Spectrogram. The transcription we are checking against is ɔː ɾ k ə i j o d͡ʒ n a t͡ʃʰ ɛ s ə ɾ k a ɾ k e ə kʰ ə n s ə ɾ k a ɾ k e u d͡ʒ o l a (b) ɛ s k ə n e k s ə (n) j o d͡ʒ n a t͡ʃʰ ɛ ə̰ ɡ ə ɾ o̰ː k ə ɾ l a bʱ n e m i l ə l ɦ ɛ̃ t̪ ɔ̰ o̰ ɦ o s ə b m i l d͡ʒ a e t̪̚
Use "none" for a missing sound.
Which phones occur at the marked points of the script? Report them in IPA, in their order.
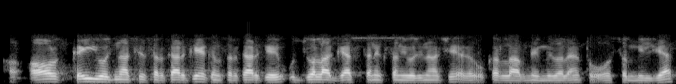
ɡ, n

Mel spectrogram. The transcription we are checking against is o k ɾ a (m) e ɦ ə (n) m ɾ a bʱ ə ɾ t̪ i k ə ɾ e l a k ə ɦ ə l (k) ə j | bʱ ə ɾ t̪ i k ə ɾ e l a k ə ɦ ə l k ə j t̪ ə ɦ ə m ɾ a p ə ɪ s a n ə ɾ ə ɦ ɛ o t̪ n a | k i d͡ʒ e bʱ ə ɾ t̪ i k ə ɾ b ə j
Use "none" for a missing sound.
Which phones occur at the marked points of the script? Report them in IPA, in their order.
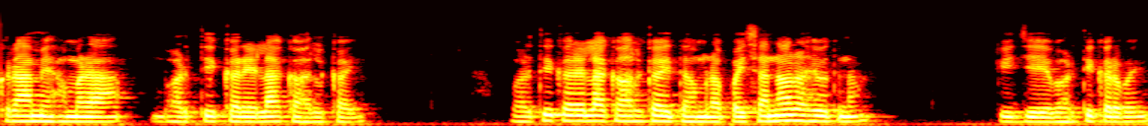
m, none, k

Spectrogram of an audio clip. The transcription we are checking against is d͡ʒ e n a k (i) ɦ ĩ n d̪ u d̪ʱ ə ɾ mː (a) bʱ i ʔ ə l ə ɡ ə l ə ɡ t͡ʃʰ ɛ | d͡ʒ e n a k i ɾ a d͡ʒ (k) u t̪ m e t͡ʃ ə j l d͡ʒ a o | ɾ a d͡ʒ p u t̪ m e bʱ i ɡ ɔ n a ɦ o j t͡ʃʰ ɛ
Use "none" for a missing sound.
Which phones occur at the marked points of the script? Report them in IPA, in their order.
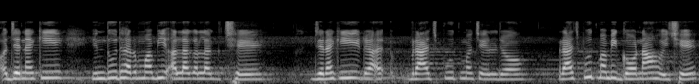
i, e, p

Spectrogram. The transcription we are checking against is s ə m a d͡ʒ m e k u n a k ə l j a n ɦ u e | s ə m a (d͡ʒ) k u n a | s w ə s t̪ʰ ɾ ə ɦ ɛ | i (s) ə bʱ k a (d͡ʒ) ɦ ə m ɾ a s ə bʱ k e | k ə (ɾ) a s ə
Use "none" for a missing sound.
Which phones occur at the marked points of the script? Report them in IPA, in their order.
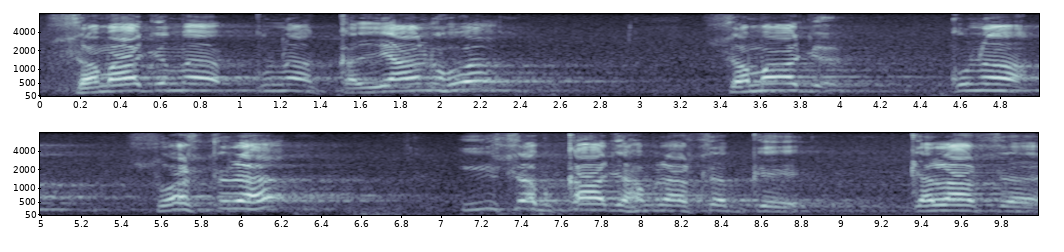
d͡ʒ, s, d͡ʒ, l

